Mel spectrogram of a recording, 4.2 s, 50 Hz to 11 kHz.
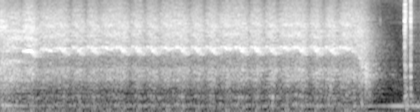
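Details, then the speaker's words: Astra after an engine swap with a rebuilt scrapyard engine, fresh oil and filter, first start attempt. Starter spins fast and freely with no compression beats and no firing: no compression, crankshaft timing suspected a full 360° out. "The engine is turning over too freely. It feels like there's no compression whatsoever."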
